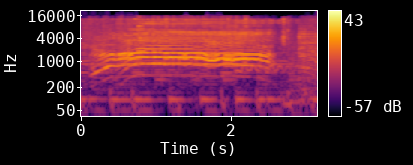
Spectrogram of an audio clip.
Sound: argh!

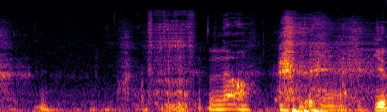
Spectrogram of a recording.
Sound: laughing; laughing

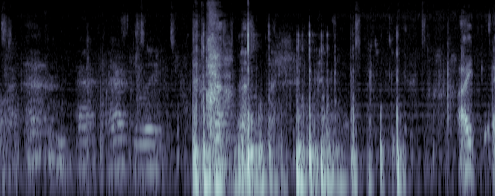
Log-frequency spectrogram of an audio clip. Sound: laughter

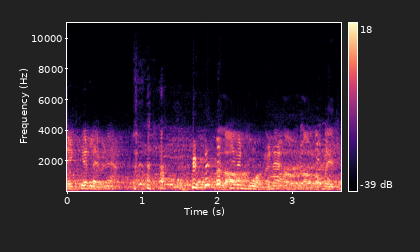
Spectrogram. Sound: laughs

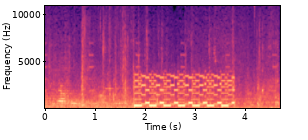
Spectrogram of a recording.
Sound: phone rings

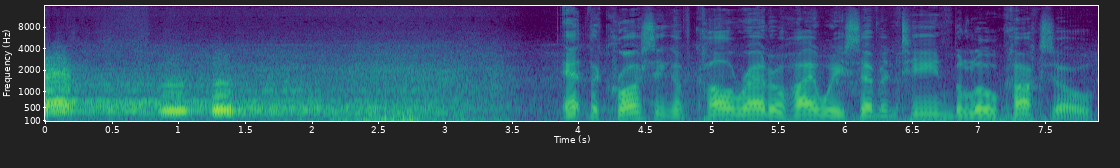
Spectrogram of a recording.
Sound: echoing whistles

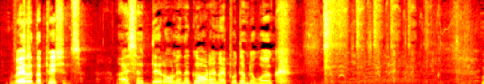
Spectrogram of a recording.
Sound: laughter

